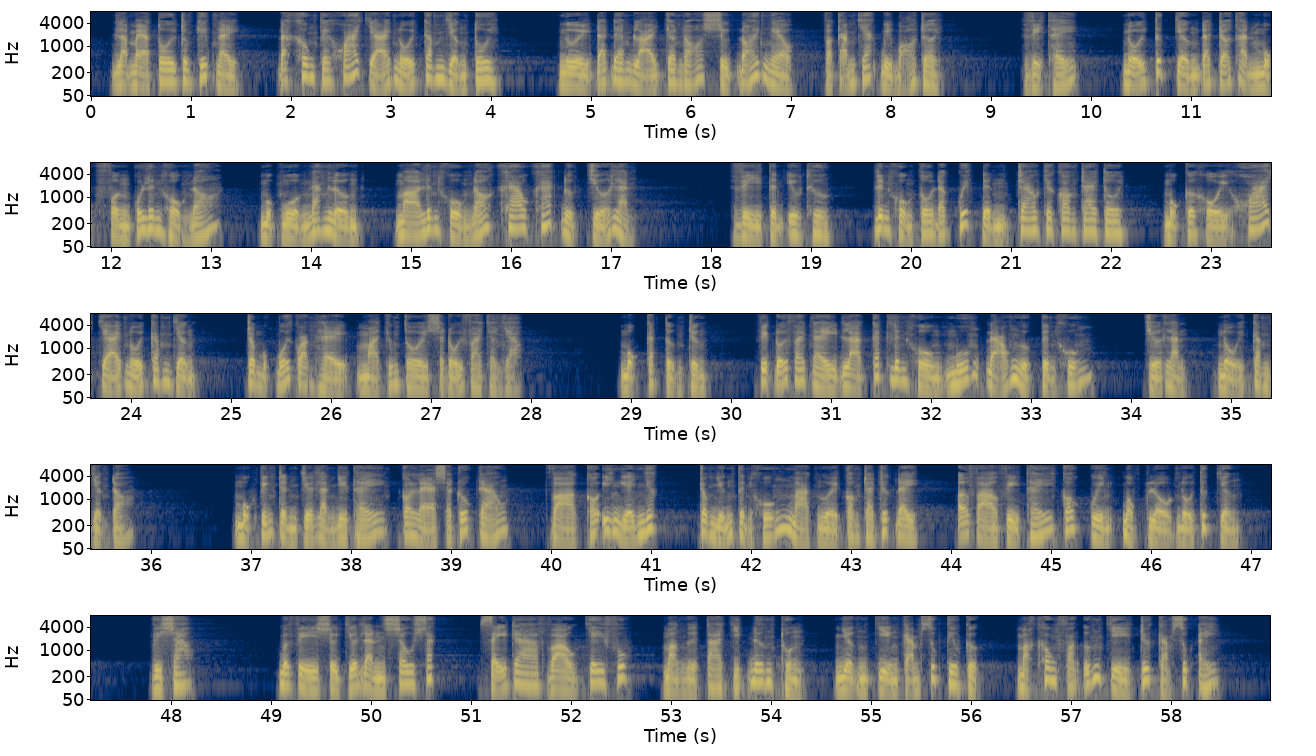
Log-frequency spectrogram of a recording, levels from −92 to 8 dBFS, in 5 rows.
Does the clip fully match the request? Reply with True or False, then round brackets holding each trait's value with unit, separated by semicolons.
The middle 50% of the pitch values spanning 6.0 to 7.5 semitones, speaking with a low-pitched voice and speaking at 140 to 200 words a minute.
True (7.1 semitones; 105 Hz; 190 wpm)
